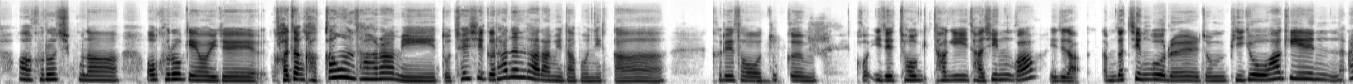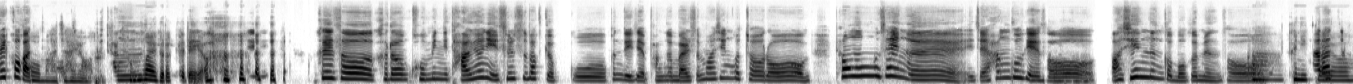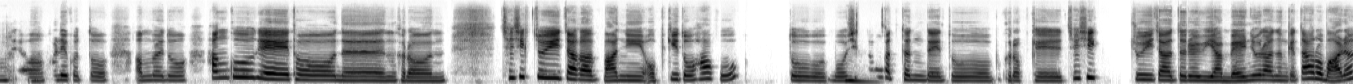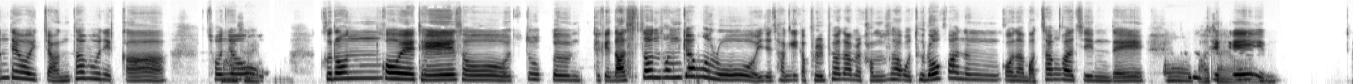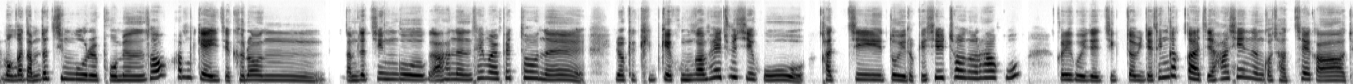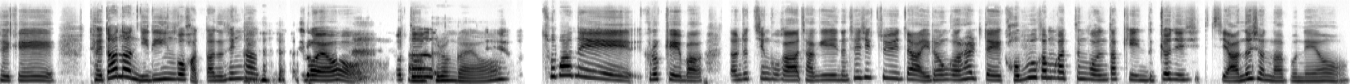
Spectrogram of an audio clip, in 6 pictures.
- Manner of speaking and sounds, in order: other background noise; tapping; laugh; laugh; laugh
- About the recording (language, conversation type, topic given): Korean, advice, 가치와 행동이 일치하지 않아 혼란스러울 때 어떻게 해야 하나요?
